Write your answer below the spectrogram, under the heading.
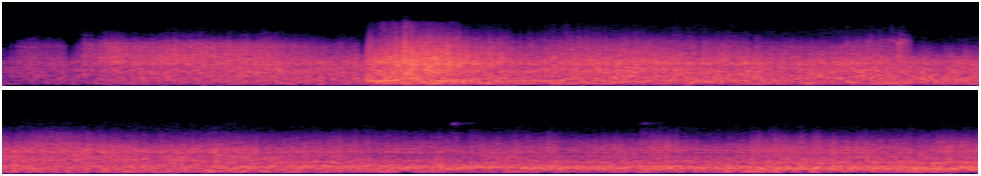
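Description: Atlas rocket booster exploding: a rushing noise builds, a sudden loud blast comes about two seconds in, and a steady rumbling roar from the fireball follows.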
